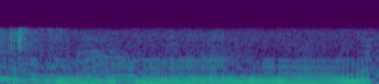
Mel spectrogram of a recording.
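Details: Low, throaty cat moan that rises and dips in slow waves, sustained without break for several seconds in a small indoor space.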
